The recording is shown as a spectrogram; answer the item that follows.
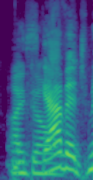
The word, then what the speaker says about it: Miscavige: Miscavige.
